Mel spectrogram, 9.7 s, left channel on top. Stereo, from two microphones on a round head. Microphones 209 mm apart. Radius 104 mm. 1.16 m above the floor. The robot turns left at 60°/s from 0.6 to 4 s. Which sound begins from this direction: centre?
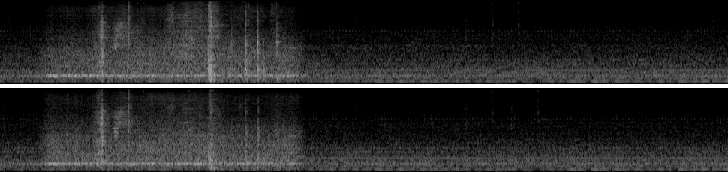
A squeak, at 1.2 s.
